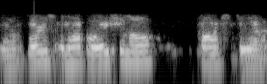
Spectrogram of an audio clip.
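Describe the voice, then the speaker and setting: This man has a plain, everyday voice, pitched fairly high, with fairly even intonation. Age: 50s. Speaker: executive coach and author. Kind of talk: talk to members. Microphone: audio issues.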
